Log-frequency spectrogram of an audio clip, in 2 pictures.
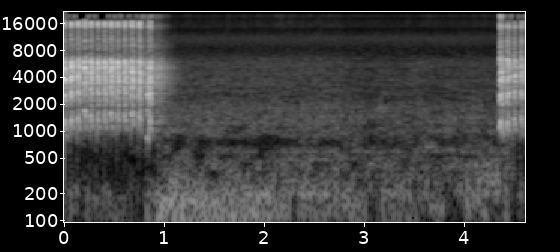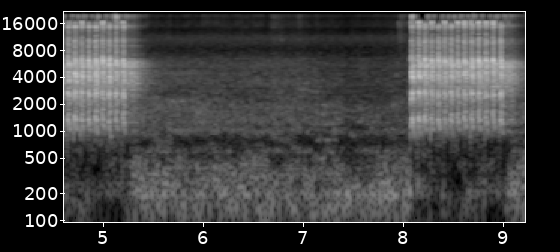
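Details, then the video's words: Greater green leafbird singing in fighting mode, full 'greja' style: three dense bursts of rapid, harsh chattering notes, each about a second long and spaced roughly four seconds apart, over a low background rumble. "CUCAK HIJAU FULL GREJA TARUNG!!"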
